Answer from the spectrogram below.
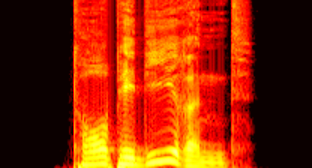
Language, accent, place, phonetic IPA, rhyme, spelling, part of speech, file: German, Germany, Berlin, [tɔʁpeˈdiːʁənt], -iːʁənt, torpedierend, verb, De-torpedierend.ogg
- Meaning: present participle of torpedieren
